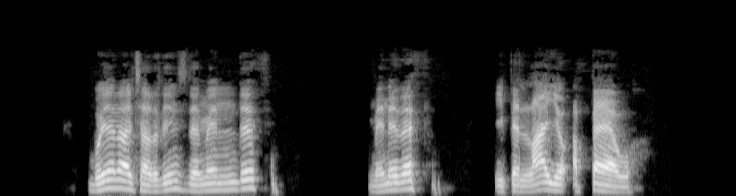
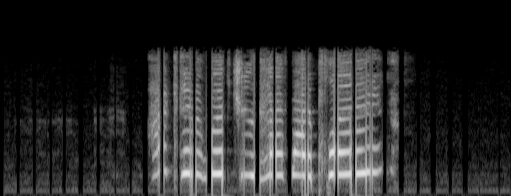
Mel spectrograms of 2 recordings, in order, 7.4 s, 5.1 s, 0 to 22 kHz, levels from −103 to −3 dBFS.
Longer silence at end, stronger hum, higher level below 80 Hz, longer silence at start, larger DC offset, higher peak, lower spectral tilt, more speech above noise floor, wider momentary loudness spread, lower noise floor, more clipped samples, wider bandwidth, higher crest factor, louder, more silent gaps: about the same, 1.05 s vs 1.15 s; neither; about the same, -62 dBFS vs -62 dBFS; second, 0.9 s vs 1.5 s; neither; first, -2 dBFS vs -10 dBFS; first, -7.5 dB/octave vs -3 dB/octave; first, over 72 dB vs 49 dB; about the same, 13 LU vs 14 LU; first, under -90 dBFS vs -73 dBFS; neither; about the same, 7.4 kHz vs 7.8 kHz; about the same, 18 dB vs 18 dB; first, -18 LUFS vs -24 LUFS; first, 2.99-3.68 s, 4.71-4.94 s vs none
